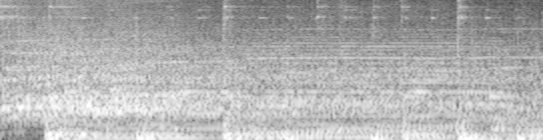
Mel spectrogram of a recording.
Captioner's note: cheers and applause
